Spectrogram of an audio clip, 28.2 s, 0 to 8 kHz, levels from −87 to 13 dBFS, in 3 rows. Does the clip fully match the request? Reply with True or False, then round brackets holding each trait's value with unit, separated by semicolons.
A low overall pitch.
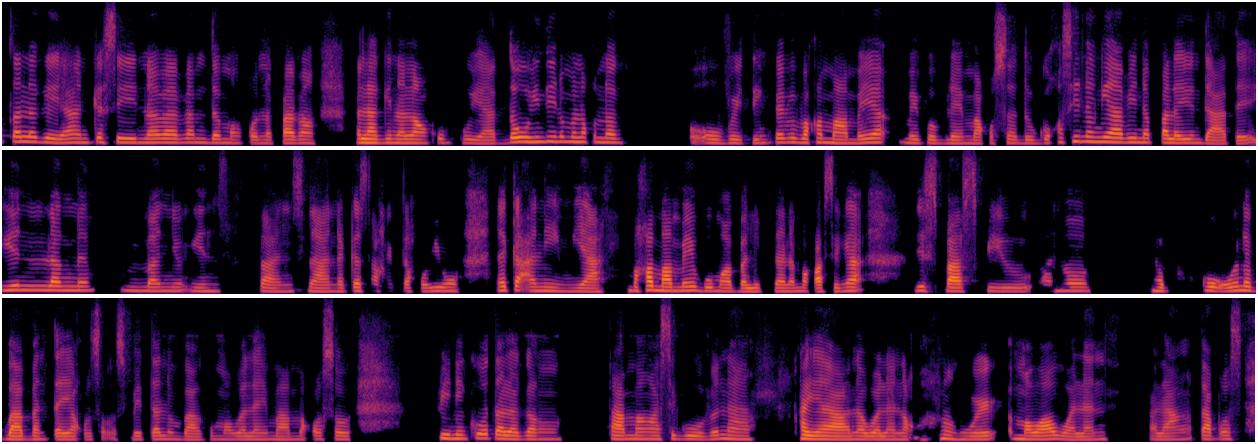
False (195 Hz)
